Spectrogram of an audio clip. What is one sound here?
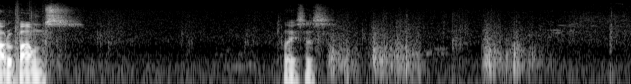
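A man speaks briefly and casually, close to a microphone.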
